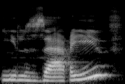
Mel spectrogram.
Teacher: The exception to that is that if you have a word beginning with a vowel, the liaison tells you if it is singular or plural, because if you look here, il arrive, here we would carry the S sound over. It would actually sound like a Z.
